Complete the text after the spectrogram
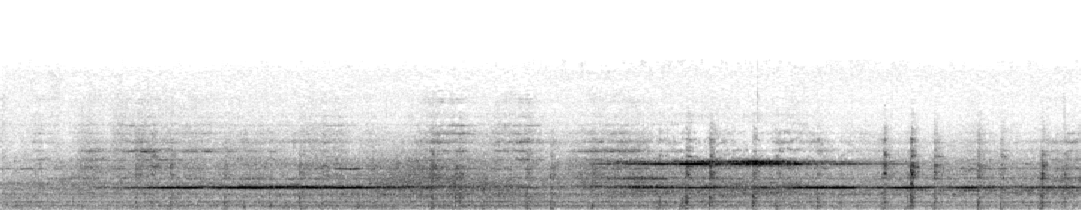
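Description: Train wheels squeal and click on the rails.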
